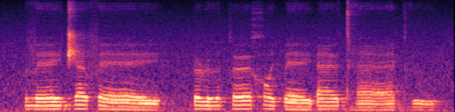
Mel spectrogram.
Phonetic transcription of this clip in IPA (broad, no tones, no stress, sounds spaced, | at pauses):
v ɛː ɪ̯ d͡ʒ æ ə̯ f ɛː ɪ̯ | ɽ œ ɭ ɯ ə̯ k œː x ɔ ɪ̯ p ɛː ɪ̯ ʔ æː ə̯ dʱ æː ɡʱ ɯ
